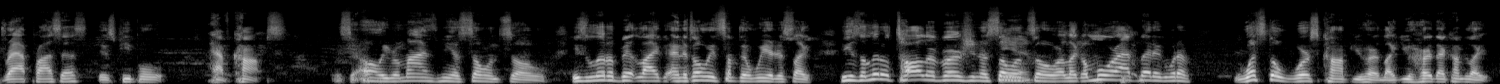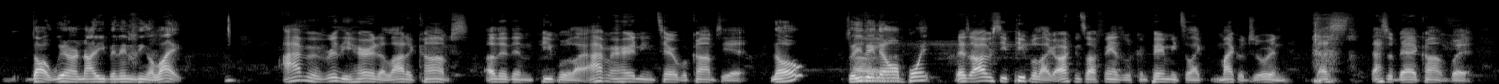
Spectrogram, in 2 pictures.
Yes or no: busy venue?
yes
